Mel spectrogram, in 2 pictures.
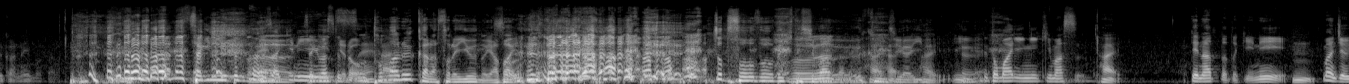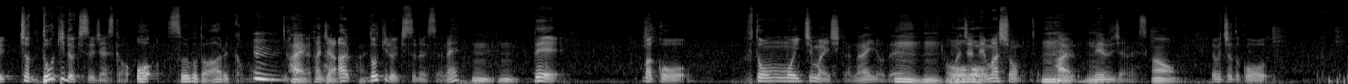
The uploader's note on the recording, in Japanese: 公開収録（前編）。先日、大盛況のなか終演した公開収録の様子を編集してお送りします。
